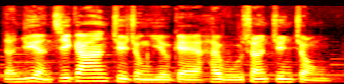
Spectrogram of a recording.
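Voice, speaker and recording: A man's voice: medium pitch, a little fast, faint music behind, close to an everyday voice. A teenage boy playing an earnest, forgiving old schoolmate in a radio drama on stage. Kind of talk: Cantonese radio drama acting.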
